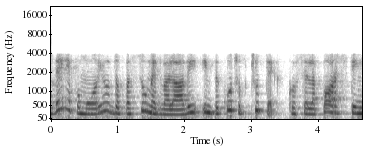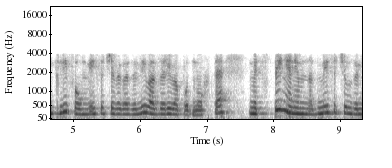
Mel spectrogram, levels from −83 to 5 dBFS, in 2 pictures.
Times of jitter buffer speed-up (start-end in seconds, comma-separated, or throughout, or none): none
